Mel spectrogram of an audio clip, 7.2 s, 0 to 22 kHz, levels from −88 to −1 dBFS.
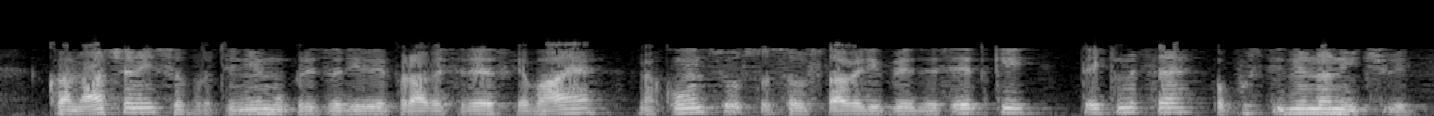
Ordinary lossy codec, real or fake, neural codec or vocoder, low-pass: AAC, 16 kbps; fake; codec, 44.1 kHz, 7.8 kbps, Pupu-Codec; 19.8 kHz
